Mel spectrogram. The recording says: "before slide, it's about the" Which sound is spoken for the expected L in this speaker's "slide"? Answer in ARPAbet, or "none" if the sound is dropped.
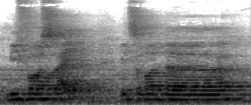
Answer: none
